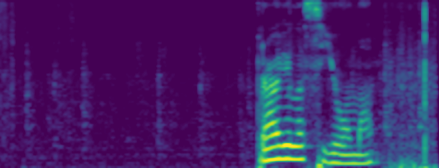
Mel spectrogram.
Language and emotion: Russian, neutral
